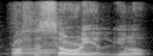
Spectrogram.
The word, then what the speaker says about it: professorial: Look at the next word. What is it? Professor. But the next? Professorial. It changes stress.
